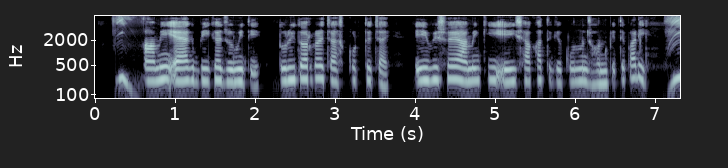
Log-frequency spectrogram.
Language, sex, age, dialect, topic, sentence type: Bengali, female, 18-24, Northern/Varendri, banking, question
